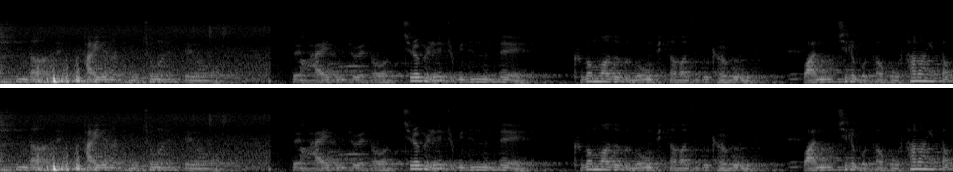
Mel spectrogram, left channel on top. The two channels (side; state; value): both; identical; correlation 1.00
